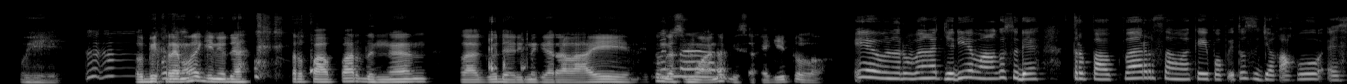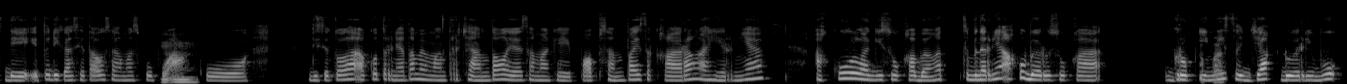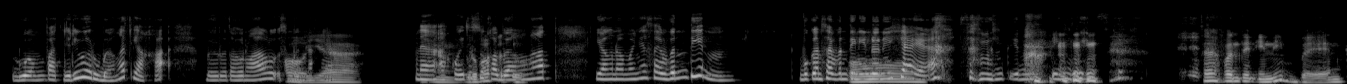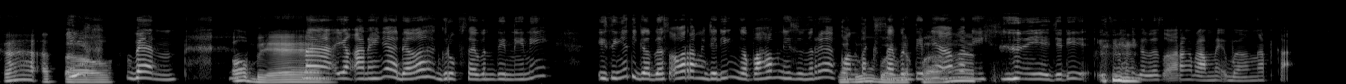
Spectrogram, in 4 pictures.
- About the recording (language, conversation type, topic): Indonesian, podcast, Apa pengalaman menonton konser yang paling berkesan buat kamu?
- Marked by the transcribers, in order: unintelligible speech; laugh; laugh; other background noise; laugh; laughing while speaking: "ya, Seventeen Inggris"; laugh; laughing while speaking: "Iya"; laughing while speaking: "Iya"; laugh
